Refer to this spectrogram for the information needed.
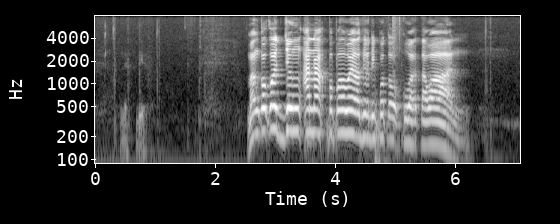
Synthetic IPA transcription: nə̰dia | maŋkɔkɔd͡ʒɨŋanaʔpɔpəlwɛɛlɡərdipɔt̪ɔkuwart̪awan

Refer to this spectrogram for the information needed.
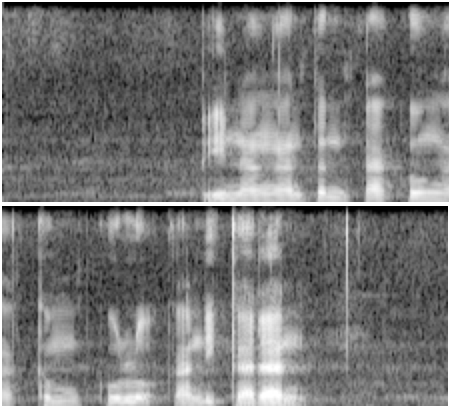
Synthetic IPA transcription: pinaŋant̪ənkaɡ̥oŋaɡ̥ə̤mkulʊʔkaniɡ̥a̤ɾan

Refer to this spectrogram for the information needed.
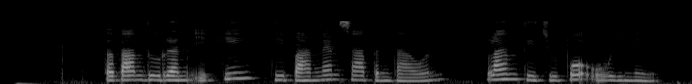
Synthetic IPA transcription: t̪ət̪and̪uɾanḭkid̪̥i̤panɛnsab̥ə̤nt̪aʊn | land̪̥i̤d̥ʒ̥ṳpoʔṵwine

